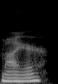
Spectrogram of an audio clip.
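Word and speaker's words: Meijer: M-E-I-J-E-R. I assume it's pronounced Meyer. I don't know. – Yeah. Yes.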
